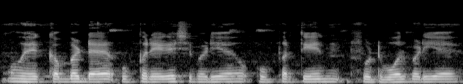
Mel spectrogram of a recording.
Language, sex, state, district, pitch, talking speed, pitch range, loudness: Marwari, male, Rajasthan, Nagaur, 125 Hz, 170 wpm, 120-125 Hz, -17 LUFS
